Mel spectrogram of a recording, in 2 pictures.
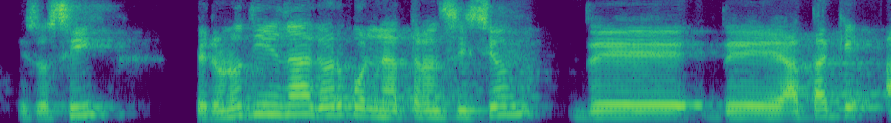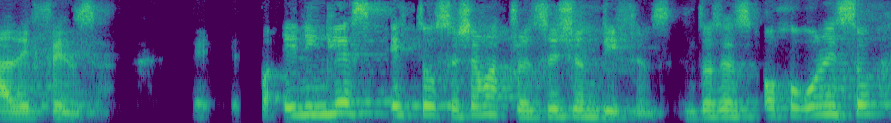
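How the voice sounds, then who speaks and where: A man's voice: a little high, darkish tone, roomy sound, muffled recording. A man teaching a basketball coaching clinic in a hesitant lecture style, full of fillers and restarts, often checking in with "¿no?". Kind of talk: online lecture with screen sharing.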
